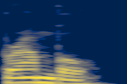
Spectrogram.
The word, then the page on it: bramble: British English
